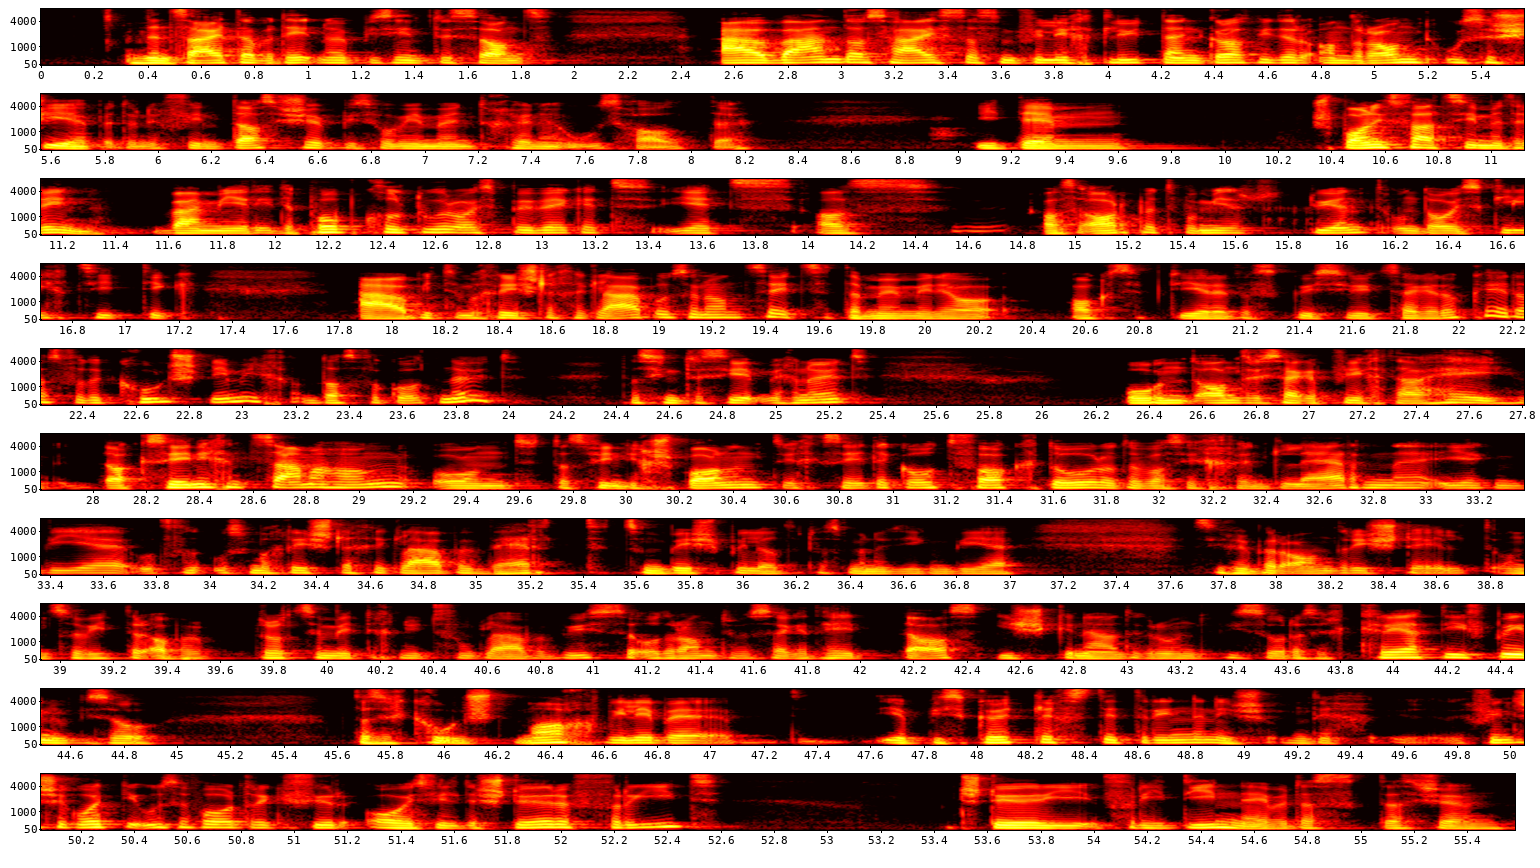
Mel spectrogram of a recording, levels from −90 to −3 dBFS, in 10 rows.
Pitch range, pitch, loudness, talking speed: 115-140 Hz, 125 Hz, -26 LUFS, 205 wpm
